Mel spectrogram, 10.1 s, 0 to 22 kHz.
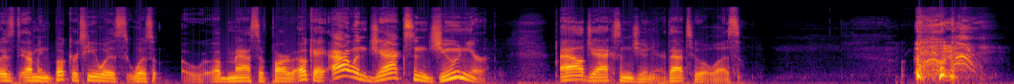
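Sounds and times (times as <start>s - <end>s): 
speech: 0.0s - 5.0s, 5.6s - 7.5s
person coughing: 9.1s - 10.1s.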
